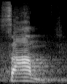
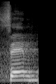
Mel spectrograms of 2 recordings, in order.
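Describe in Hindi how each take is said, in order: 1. स्वर 'ah' की तरह बोला जाता है। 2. स्वर 'ay' की तरह बोला जाता है। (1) "ना कि साम" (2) "सेम पढ़ेंगे"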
